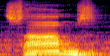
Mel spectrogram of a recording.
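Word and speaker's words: Psalms: इसमें एक बाब है साम्स। लिखने में पी एस ए एल एम एस लिखते हैं। मगर पी और एल दोनों साइलेंट होते हैं।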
